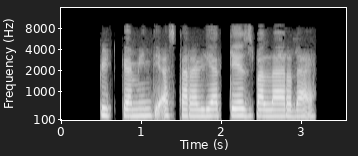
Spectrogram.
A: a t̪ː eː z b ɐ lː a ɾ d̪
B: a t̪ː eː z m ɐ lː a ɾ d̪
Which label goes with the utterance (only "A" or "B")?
A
